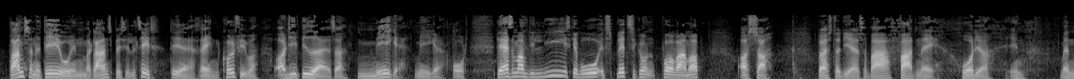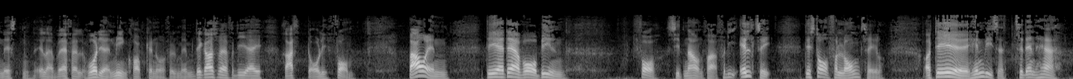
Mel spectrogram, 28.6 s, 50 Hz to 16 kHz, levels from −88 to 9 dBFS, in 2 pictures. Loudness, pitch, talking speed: -22 LUFS, 120 Hz, 195 wpm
